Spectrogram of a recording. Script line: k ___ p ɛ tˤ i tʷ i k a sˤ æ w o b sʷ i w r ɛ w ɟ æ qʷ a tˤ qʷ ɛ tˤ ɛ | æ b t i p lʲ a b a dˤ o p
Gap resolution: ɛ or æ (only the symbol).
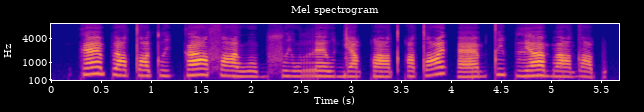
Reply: æ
